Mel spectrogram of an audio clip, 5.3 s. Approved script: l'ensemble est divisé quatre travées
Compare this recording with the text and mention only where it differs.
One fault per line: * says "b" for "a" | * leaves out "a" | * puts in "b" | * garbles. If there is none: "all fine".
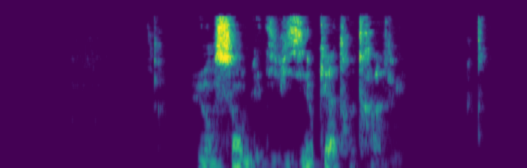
all fine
